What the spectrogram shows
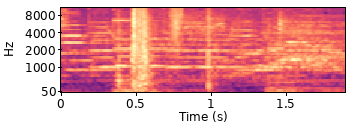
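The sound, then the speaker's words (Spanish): An arrow is loosed at Wendy, mistaken for a bird, with a quick rising whoosh, then strikes home with a single sharp thunk about half a second later, followed by a low, steady hum. “Ahí va mi flecha.”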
